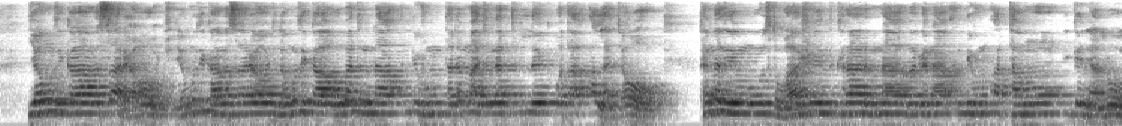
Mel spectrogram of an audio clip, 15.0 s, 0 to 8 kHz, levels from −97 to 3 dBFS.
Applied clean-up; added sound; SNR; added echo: none; none; none; reverberation time 0.8 s.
